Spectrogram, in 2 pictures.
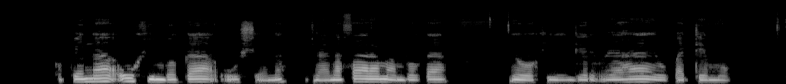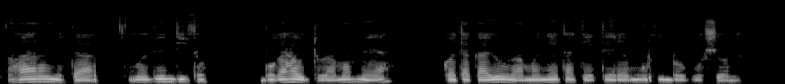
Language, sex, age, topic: Oshiwambo, male, 18-24, agriculture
